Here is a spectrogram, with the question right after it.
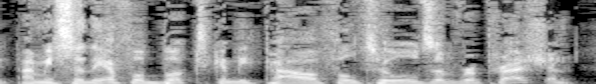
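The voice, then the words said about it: Heavy New York accent. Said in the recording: “an American broadcaster with a heavy New York accent ... he sounds like he's from New York”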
